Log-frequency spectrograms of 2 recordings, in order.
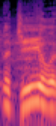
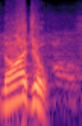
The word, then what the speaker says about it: Nigel: We've got to tell the announcer it's not Najeel, it's Nigel.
